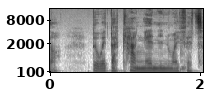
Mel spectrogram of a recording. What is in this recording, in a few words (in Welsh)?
"cangen", Welsh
